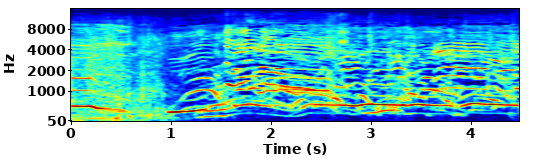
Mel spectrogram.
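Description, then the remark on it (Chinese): A crowd cheers and shouts for the children who won a race as they reach the finish. Many high voices overlap in a loud, sustained burst that swells after a brief quieter start and keeps going to the end. “今天的冠军是这些孩子，为他们欢呼吧！”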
